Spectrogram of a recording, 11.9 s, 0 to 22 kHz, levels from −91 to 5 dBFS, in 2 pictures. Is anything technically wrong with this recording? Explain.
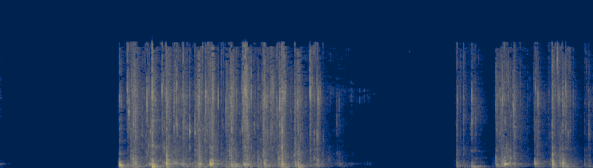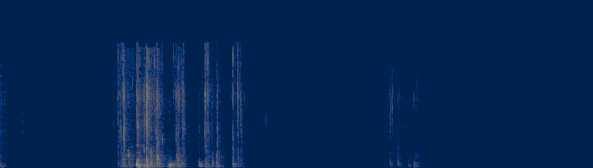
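Yes, there's truncation distortion on the fade-out. From about 5.94 s to the end at 11.86 s, the level stage isn't keeping enough resolution and adds no dither. The grit fits roughly an 11-bit word length. As the level drops toward the last few steps, the waveform collapses into coarse square steps. From about 7.5 s onward it gets rough and grainy instead of tailing off cleanly.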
